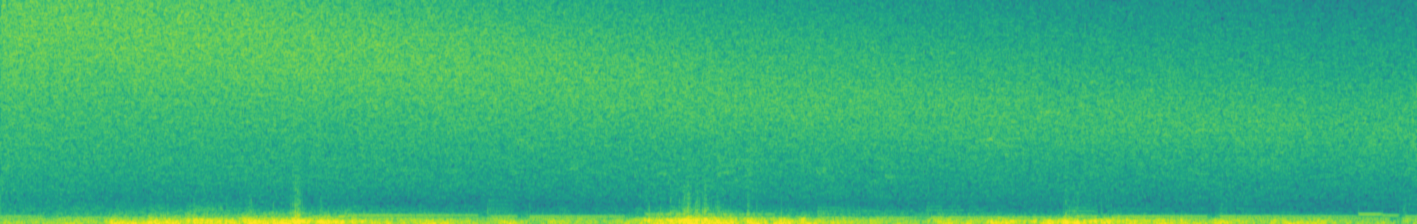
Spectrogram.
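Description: Thunder rumbling in deep swells, loudest about two seconds and five seconds in, with background music of slow held notes playing over it.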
